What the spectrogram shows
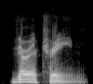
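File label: "veratrine", American English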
